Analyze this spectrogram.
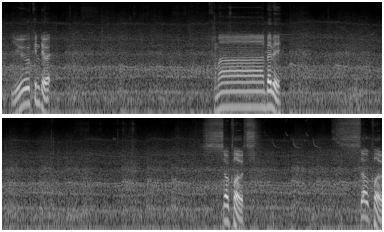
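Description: A heavy truck engine rumbles steadily at low revs.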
